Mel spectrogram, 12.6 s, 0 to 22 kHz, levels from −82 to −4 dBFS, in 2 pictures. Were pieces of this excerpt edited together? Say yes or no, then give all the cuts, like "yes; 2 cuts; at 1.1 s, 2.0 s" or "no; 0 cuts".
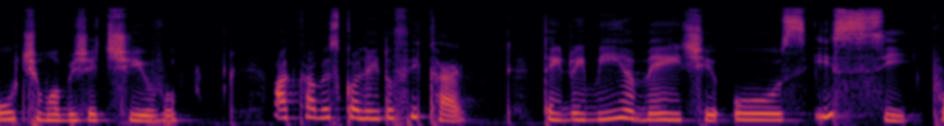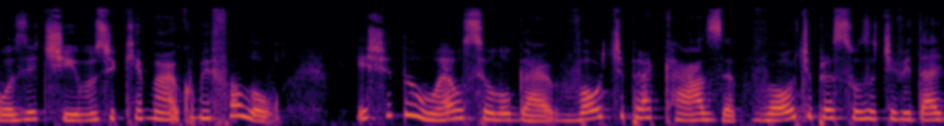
yes; 2 cuts; at 6.1 s, 8.5 s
